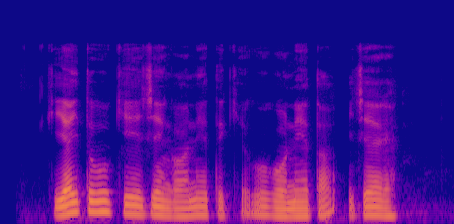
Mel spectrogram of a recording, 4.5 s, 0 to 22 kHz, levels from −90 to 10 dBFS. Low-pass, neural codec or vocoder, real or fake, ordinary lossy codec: 10.8 kHz; none; real; none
